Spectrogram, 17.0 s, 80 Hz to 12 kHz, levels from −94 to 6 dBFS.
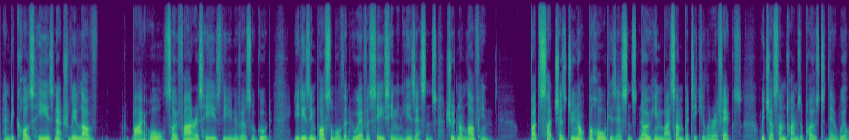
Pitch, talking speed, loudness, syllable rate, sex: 110 Hz, 180 wpm, -20 LUFS, 5.5 syllables/s, male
